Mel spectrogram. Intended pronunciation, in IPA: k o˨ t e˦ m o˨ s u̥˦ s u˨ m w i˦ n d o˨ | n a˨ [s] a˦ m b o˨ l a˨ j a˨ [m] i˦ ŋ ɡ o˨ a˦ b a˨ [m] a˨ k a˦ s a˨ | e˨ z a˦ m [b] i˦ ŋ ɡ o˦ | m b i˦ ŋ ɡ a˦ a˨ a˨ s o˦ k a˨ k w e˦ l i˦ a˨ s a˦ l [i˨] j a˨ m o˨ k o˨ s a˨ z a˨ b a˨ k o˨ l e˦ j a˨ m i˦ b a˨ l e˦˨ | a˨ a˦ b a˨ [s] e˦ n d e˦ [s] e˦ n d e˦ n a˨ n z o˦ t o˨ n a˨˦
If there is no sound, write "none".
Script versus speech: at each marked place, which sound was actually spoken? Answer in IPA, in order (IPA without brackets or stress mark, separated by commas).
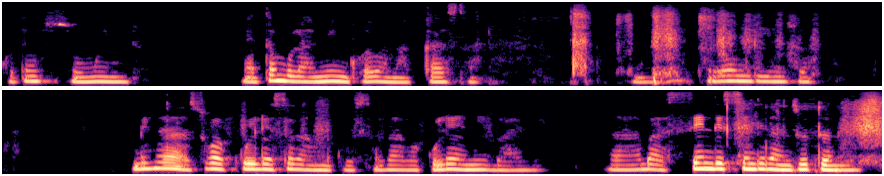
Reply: t, m, m, b, a˨, s, s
